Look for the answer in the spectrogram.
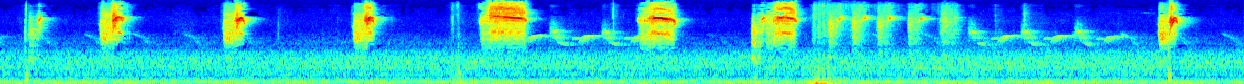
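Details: Fledgling Carolina wren begging as its parents bring food: frequent scratchy hissing rasps, roughly one per second, mixed with quick clicking bursts and soft slurred chirps, over a constant low background hum.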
